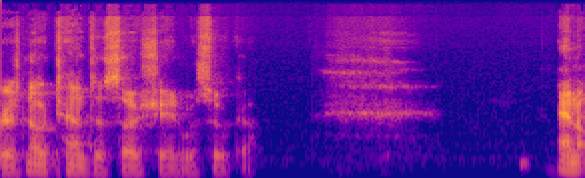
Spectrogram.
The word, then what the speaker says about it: Sukah: The verbal root of suka sukot is sometimes is how it's pronounced but it's suka is sakra.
